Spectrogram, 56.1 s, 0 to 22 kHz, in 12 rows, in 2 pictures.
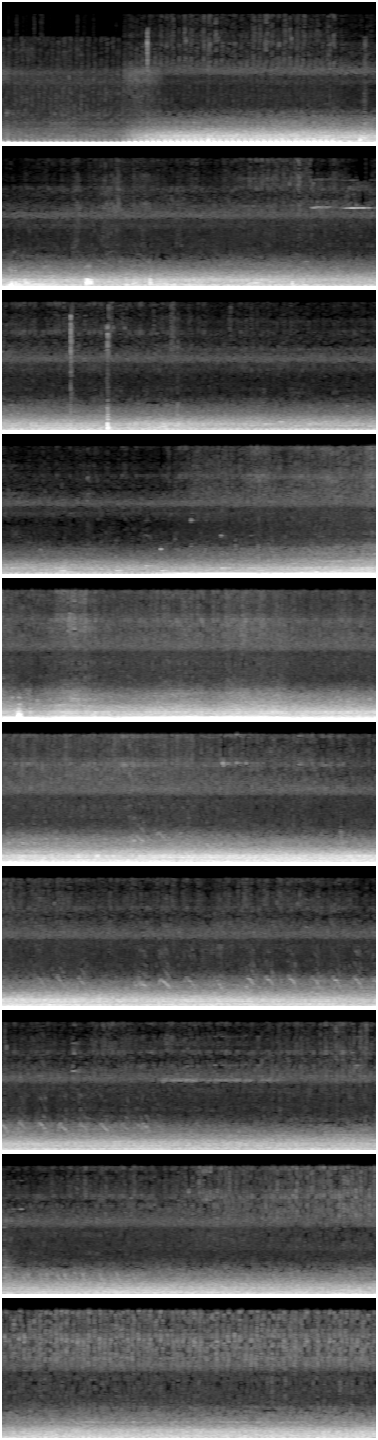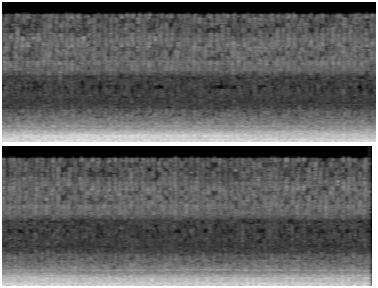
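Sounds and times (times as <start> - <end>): motorcycle engine: 0.0 - 56.0
road noise: 0.0 - 56.0.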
